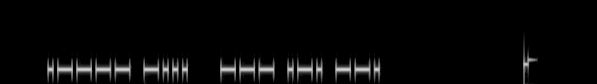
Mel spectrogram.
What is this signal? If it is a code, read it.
Morse code, heard as a keyed tone, about 25 wpm, 700 Hz. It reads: 1B ORG
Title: Field Day Exchanges Encore - 25wpm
